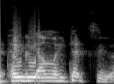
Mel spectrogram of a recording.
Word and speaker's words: Tenguyama Hitetsu: Yeah, Tengu Yama Hitetsu.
